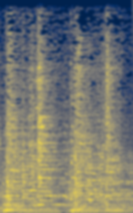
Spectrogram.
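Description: Instrumental music led by a plucked string instrument playing a melody, with new notes struck about every half second.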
